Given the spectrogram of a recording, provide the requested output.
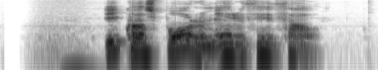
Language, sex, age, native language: Icelandic, male, 50-59, Icelandic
